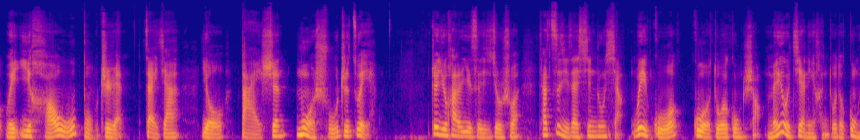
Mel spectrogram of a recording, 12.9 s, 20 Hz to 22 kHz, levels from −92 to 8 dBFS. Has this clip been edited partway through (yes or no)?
no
